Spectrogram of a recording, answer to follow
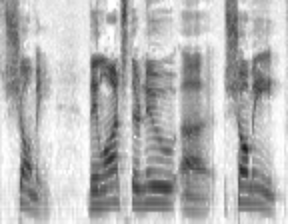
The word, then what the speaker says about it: Xiaomi: It's called the Xiaomi, and it's spelled Xiaomi, but it's pronounced Xiaomi.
